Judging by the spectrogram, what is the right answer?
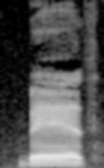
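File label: "Bed", San Lucas Quiaviní Zapotec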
